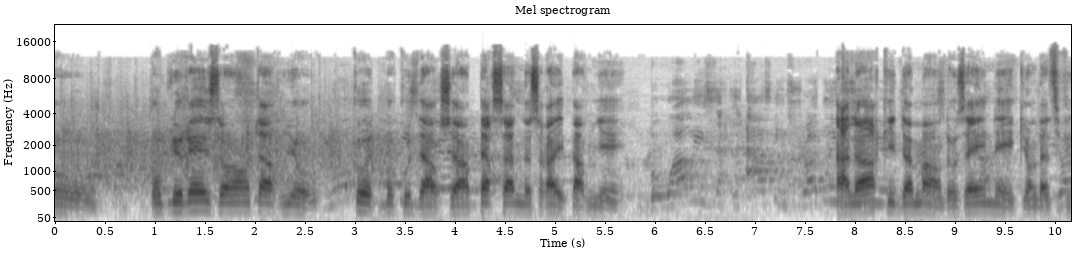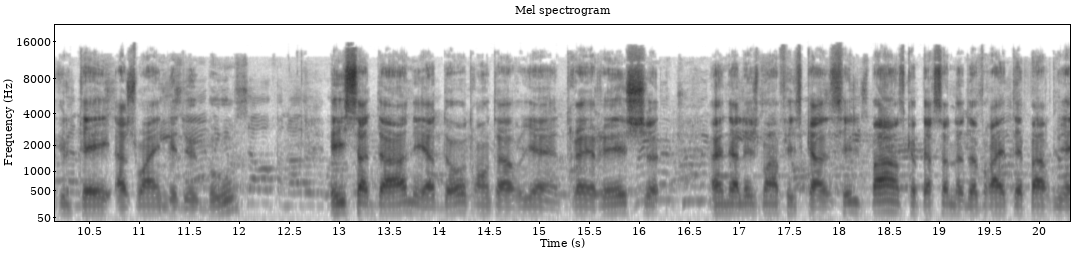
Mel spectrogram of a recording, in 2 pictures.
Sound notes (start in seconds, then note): 3.5 applause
